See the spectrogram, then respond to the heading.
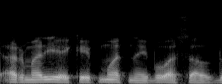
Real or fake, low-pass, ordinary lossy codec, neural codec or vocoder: real; 10.8 kHz; Opus, 24 kbps; none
